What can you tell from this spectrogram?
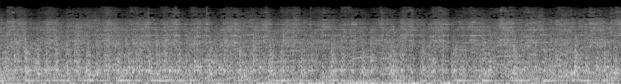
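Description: Dense, loud drumming from a festival percussion ensemble over the din of a large crowd, with a low steady tone that breaks off and resumes every fraction of a second.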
